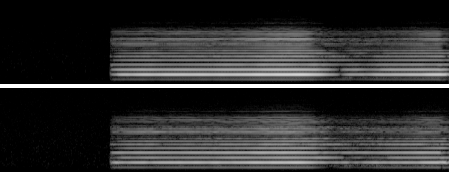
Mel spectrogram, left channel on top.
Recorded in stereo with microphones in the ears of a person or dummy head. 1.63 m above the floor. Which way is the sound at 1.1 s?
10° left (ahead or behind).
